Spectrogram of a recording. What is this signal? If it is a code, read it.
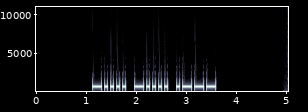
Morse code, heard as a keyed tone, about 20 wpm, 700 Hz. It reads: 66J
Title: Three Challenging Letter-Number Combinations 20wpm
